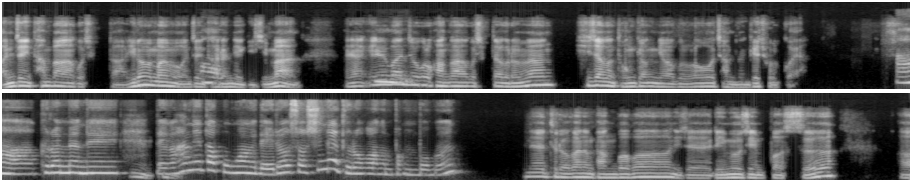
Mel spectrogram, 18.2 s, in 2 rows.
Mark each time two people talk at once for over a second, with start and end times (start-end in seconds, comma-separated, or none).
none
